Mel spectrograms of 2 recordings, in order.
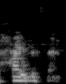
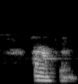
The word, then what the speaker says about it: hierophant: Taurus energy with the hydrophone okay hierophant I keep saying it wrong um and so this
